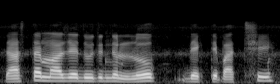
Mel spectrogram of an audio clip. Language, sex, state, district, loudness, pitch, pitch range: Bengali, male, West Bengal, Cooch Behar, -16 LUFS, 155 Hz, 135-160 Hz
